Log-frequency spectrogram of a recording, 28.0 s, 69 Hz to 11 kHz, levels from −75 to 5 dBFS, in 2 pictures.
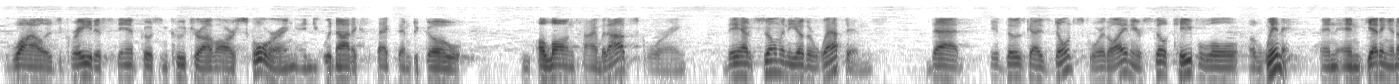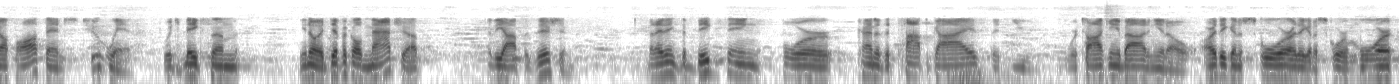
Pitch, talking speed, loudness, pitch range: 105 Hz, 195 wpm, -23 LUFS, 95-115 Hz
